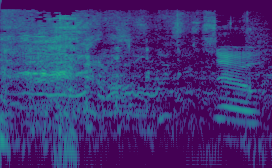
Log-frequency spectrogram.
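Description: Soft laughter right after a joke's punchline, with a brief voice sound near the end.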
